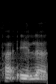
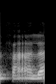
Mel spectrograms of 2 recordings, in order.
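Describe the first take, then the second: First: فعله as "fa'ela", middle vowel e instead of a; deliberate vowel slip, "fa'ela" for فعله; wrong middle vowel. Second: Said in the usual way. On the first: Shown as a demonstration. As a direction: say فعله with an e after the ayn. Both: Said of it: "هیئتش رو غلط تلفظ کرده".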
